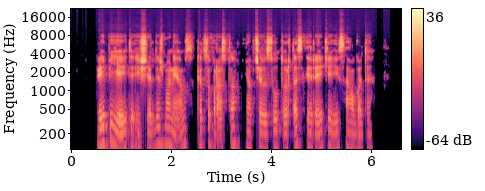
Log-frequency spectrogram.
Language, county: Lithuanian, Šiauliai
